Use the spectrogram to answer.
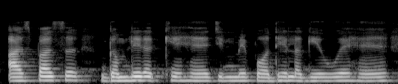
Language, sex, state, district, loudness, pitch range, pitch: Hindi, female, Uttar Pradesh, Lalitpur, -17 LUFS, 170-180 Hz, 175 Hz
